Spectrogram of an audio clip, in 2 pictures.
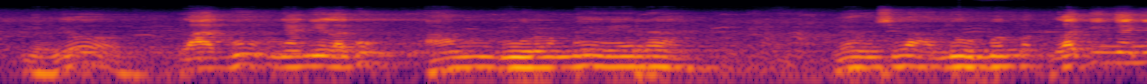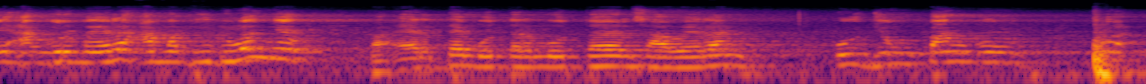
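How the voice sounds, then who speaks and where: A man preaching a comic sermon at an outdoor religious gathering, animated and joking, climbing to high emphatic cries. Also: measured pace. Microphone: phone recording from the crowd. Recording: echoey, distant phone recording, noisy.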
